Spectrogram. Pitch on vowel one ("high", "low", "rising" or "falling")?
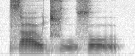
high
